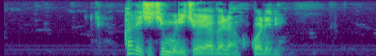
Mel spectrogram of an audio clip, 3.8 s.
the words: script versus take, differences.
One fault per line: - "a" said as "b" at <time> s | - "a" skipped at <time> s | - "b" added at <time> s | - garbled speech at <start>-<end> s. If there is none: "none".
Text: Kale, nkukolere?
- "kiki muli ky'oyagala" added at 1.4 s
